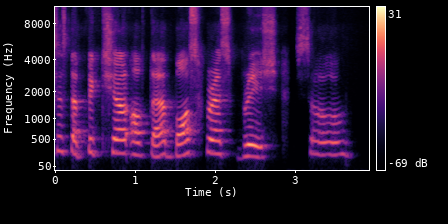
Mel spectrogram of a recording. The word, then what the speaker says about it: Bosphorus: အဲ့တော့နောက်တစ်ခုက this is the picture of the Bosphorus Bridge. So how do you pronounce it?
